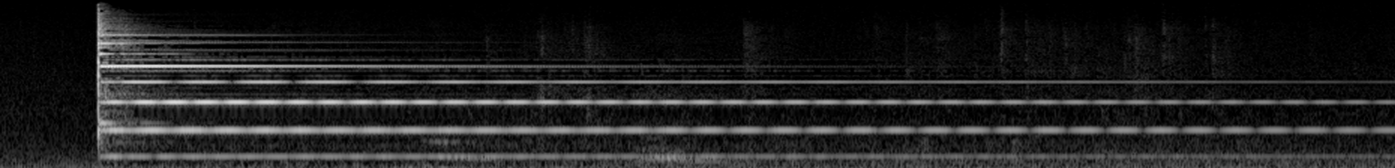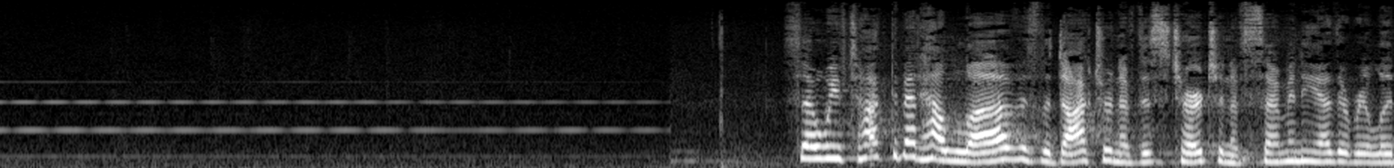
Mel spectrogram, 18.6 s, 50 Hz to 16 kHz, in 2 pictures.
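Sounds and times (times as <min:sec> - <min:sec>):
meditation chime struck and ringing: 0:00.7 - 0:13.8
speech: 0:14.6 - 0:18.5.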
